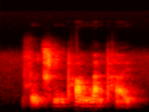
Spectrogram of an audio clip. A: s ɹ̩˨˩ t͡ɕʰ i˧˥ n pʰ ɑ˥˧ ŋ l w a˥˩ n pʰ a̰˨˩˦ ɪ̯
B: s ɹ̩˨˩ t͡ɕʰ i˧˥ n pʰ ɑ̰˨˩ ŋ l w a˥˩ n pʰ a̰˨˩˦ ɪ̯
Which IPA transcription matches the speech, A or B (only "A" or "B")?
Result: A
